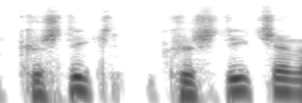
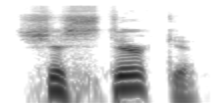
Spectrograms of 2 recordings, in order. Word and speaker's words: Shesterkin: Uh, you know, the goaltender tonight for was Kristichin. I want to say his name right, which is the guy that was in net for the Rangers. Where is he at? Rangers. Yeah, Shesterkin.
